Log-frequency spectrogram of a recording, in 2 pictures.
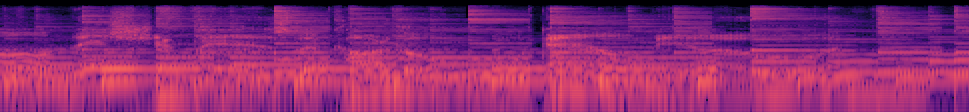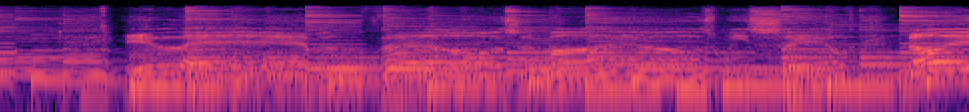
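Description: Steel-string acoustic guitar strummed and picked in a folk song, with a man singing over it; the voice drops out briefly a little after the middle, leaving the guitar alone.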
